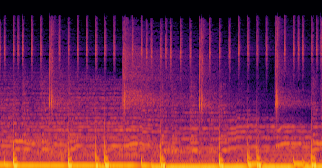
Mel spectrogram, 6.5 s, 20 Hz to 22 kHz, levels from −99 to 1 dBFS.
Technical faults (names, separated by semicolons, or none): drift correction step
